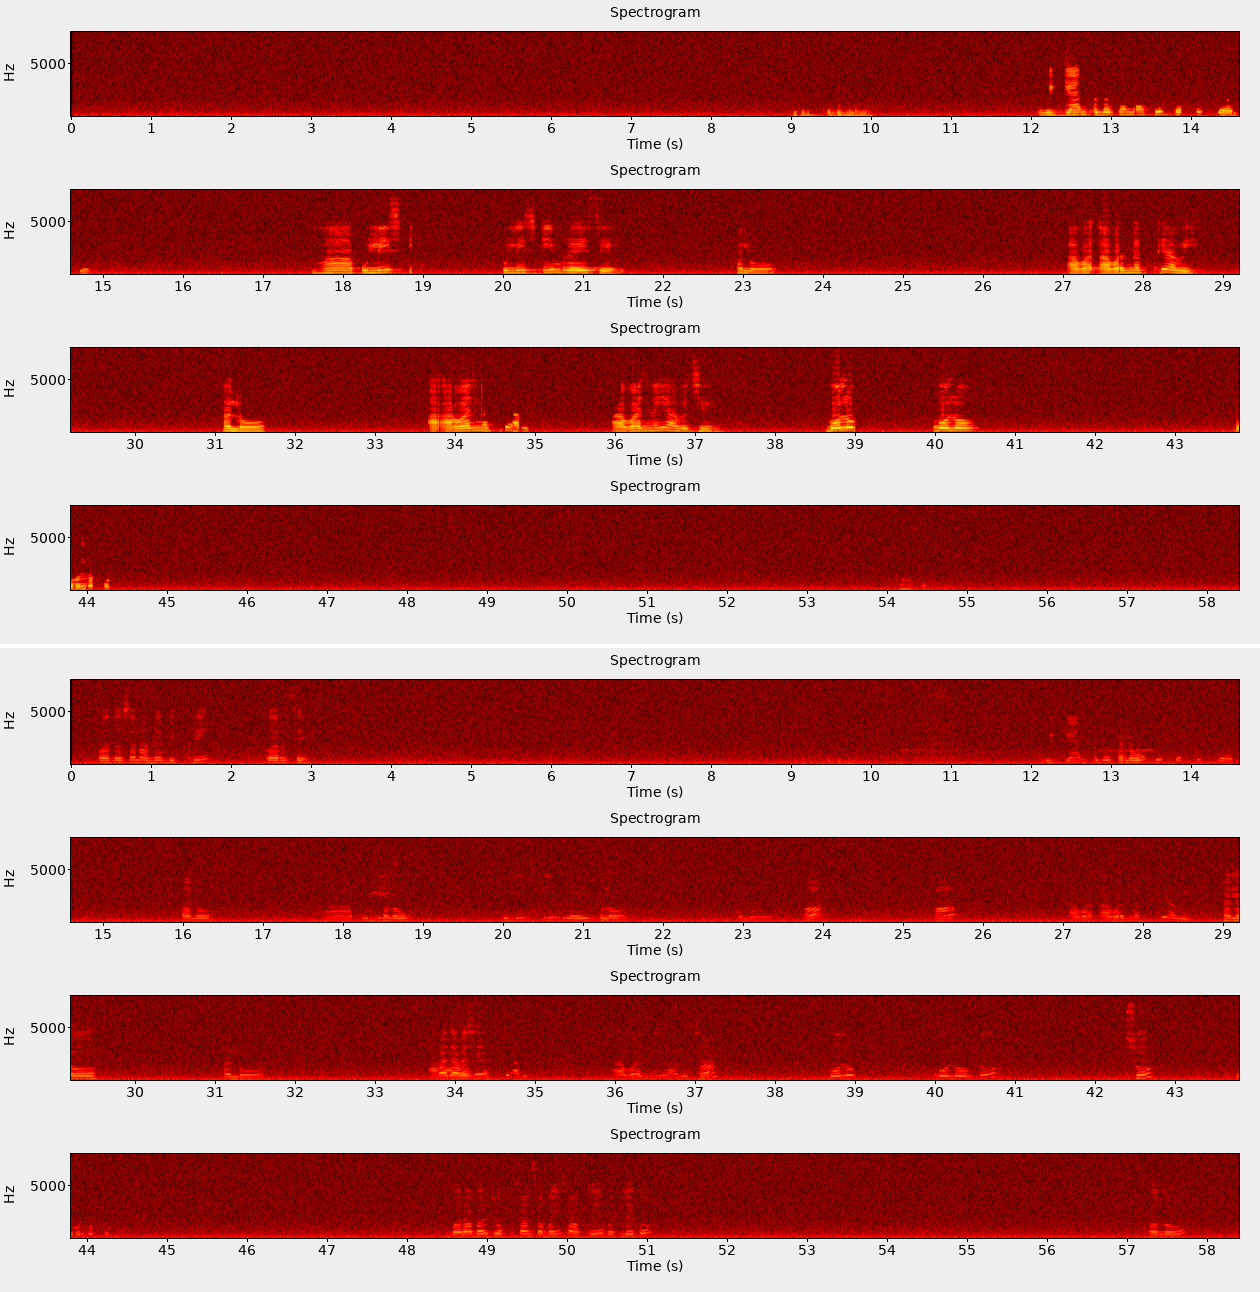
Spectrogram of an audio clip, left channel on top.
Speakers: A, on the right (about 50°); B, on the left (about 40°).
A: પ્રદર્શન અને બિકરી કરશે.
B: <inaudible>
A: <inaudible>
B: વિજ્ઞાન પ્રદર્શનમાં
A: હેલો
B: ખુબ <unintelligible> છે.
A: હલો.
B: હા, પુલીસ
A: હલો
B: પોલીસ ટીમ રહે છે.
A: Hello
B: hello.
A: હા, હા.
B: અવાજ અવાજ નથી આવે.
A: હલો.
B: હલો, અવ અવાજ
A: આવે છે
B: નથી આવે. અવાજ નહી આવે છે,
A: હા
B: બોલો બોલો.
A: <unintelligible> શું?
B: બોલો?
A: બરાબર જો કિસાન સમય સાથે બદલે તો
B: કા પછી
A: હલો.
